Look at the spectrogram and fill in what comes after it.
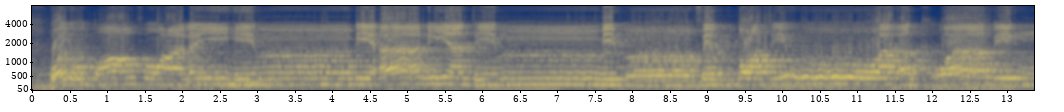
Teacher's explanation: Mim mati bertemu ba, bacaan ikhfa syafawi, dengung ditahan.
